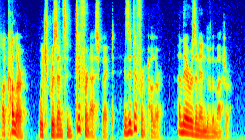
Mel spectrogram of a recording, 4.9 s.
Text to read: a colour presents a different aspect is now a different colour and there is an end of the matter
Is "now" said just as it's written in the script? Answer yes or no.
no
